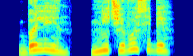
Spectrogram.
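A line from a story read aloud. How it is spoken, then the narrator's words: Exclamation. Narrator (Russian): воскликнула Лерка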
